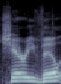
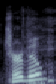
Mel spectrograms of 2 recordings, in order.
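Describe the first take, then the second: First: The name is said fully, as it is spelled. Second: The name is said shortened, the local way. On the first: The speaker calls it wrong. "it's not Cherryville" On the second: The speaker calls it right. "it's Cherville"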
